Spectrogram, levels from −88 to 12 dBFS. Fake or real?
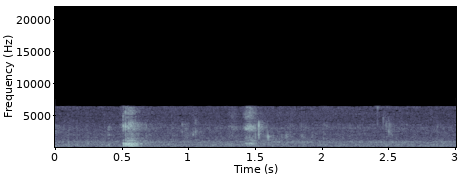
real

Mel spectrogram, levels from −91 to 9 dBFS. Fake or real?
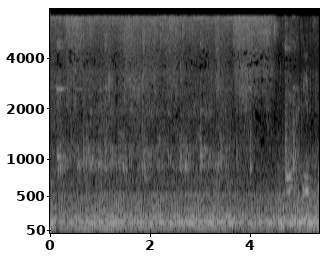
real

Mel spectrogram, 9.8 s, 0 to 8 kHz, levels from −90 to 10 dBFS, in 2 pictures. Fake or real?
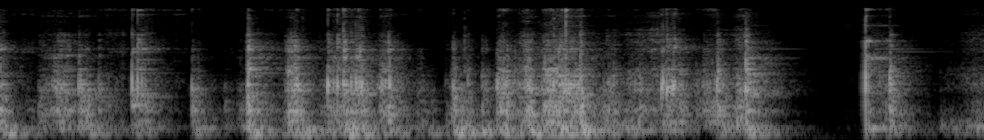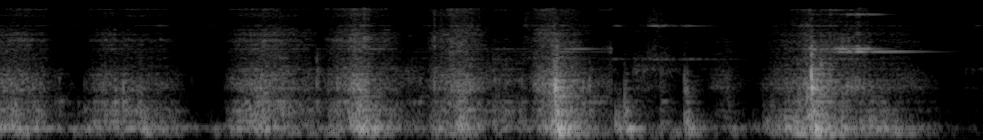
real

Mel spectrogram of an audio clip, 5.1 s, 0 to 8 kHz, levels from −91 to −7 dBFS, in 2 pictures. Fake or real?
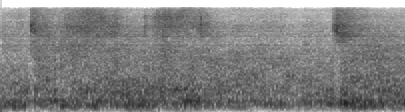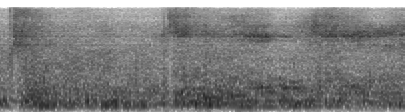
fake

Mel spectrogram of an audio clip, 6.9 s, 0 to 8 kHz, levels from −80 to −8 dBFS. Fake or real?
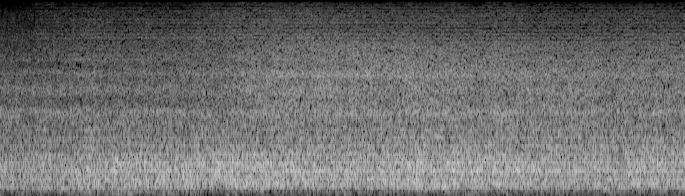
real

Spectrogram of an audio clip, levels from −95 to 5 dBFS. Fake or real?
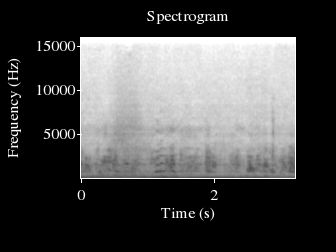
fake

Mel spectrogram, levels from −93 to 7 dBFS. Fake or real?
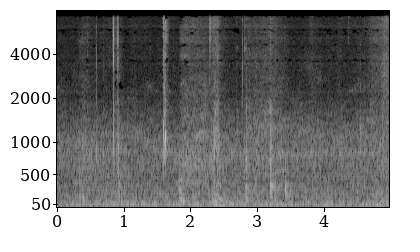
fake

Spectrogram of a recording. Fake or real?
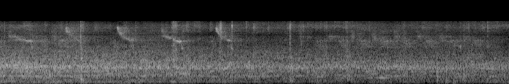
fake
